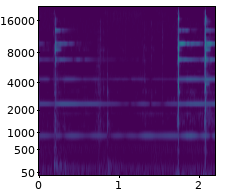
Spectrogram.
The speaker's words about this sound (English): Wait, hold on. Oh, we have your bell. Yeah, right? I don't know. Do you like my bell better or his?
